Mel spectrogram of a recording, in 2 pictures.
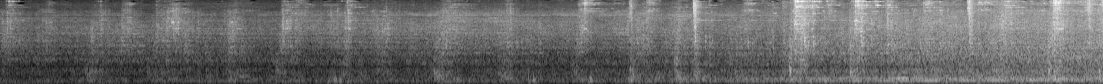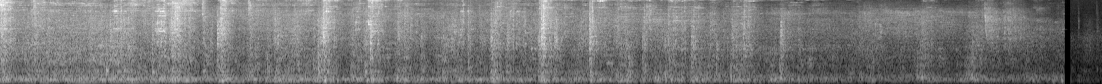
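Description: A train passing close by, its wheels clicking over the rail joints; it grows louder over the first six seconds, stays loud, then fades and cuts off abruptly just before the end.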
